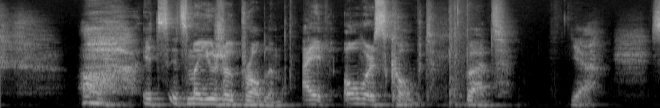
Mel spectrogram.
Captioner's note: sigh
